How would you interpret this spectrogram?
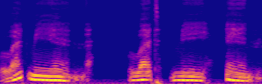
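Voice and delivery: terrifying, deep, crackly, unearthly inhuman creature voice. A narrator reads the girl's words after the screaming dies: inhuman, terrifying voice. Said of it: "She spoke in the most inhuman, terrifying voice".

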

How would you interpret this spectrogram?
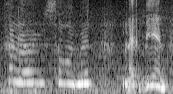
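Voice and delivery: tiny half-whisper, very high and very soft. Describing a car gadget that lets its owner in, imitating a gadget half-whispering. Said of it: "it spends its whole life just whispering".

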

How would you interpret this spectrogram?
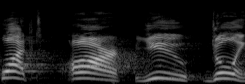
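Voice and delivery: loud, high-pitched scream, words dragged out. Retelling how a father ran out screaming: imitating father screaming. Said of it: "screaming at the top of his lungs".

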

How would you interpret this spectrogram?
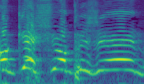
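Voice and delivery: loud, excited shout. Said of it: "Oh, calme-toi".

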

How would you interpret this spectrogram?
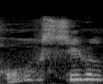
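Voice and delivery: whispering. Reading a story aloud, Thomas speaks after the Fat Controller's answer: whispered. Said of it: "whispered Thomas".

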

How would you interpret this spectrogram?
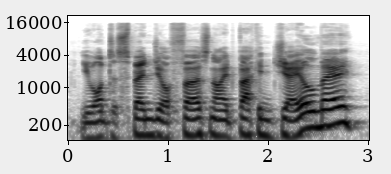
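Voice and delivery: faintly deepened, mildly stern put-on voice. Asking May about her first night back in jail, put-on deep voice. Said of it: "I was doing a deep voice".

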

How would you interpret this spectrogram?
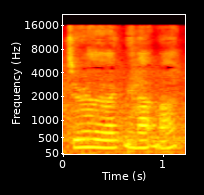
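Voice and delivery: soft, hushed, prettier voice. Retaking a line after a flubbed first try; prettier voice. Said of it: "I said it in a prettier voice".

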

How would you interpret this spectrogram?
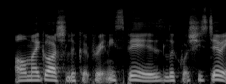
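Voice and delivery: ordinary talk

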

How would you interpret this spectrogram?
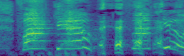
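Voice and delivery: very high, slow, drawn-out, furious screaming. Retelling a heckler at the stage: imitating a man screaming.

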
